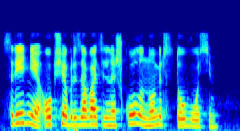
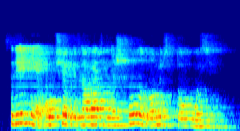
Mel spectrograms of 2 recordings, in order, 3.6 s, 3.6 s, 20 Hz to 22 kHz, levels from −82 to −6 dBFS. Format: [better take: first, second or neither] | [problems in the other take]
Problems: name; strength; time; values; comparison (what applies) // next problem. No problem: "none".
first | noise reduction (neural separator model SepFormer DNS4)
